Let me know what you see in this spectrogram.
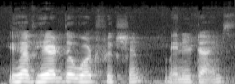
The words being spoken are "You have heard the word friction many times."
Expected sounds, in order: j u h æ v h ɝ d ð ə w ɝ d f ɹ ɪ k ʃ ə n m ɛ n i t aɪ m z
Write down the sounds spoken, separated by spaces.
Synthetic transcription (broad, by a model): j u h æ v h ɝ d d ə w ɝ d f ɹ ɪ k ʃ ə n m ɛ n i t aɪ m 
